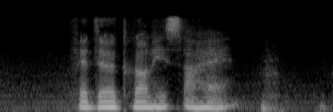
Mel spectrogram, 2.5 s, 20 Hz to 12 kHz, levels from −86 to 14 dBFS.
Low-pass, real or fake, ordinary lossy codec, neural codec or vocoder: 7.2 kHz; fake; Opus, 64 kbps; codec, 16 kHz, 0.5 kbps, X-Codec, WavLM features, trained on Multilingual LibriSpeech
